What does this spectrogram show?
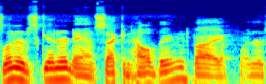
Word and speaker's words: Lynyrd Skynyrd: We have a double album here, and that is pronounced Lynyrd Skynyrd and Second Helping by Lynyrd Skynyrd.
